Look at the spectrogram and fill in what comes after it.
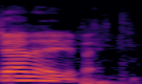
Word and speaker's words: La Belle et la Bête: La Belle et la Bête.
